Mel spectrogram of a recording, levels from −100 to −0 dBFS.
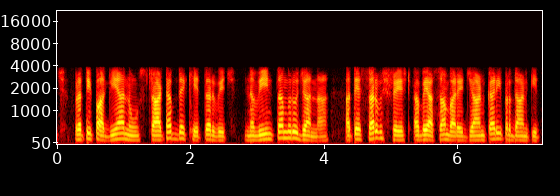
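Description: It's a speech recording pushed through the AMR narrowband mobile codec, and the damage is plainly audible. Everything sits in a phone-line band of roughly 150 Hz to 3.5 kHz with nothing above, and the voice has that buzzy, synthetic edge you get when a vocal-tract model is rebuilt from very few pulses per subframe. That points to one of the low AMR-NB modes, around 7.4 kbps. You'll also hear AMR comfort noise in three short gaps where the phone stopped sending speech frames and the receiver patched in smooth synthetic hiss. The first runs from 0.18 to 0.26 s (80 ms), just before "ਪ੍ਰਤੀਭਾਗੀਆਂ ਨੂੰ ਸਟਾਰਟਅੱਪਸ ਦੇ". The second is from 4.22 to 4.32 s (100 ms), and the third is a brief 4.44 to 4.46 s blip (20 ms). At each one the real background switches out for that steady fill and then snaps back.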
